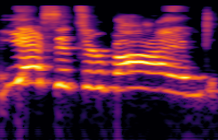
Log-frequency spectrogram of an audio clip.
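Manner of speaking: mock relief. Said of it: "I was like".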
